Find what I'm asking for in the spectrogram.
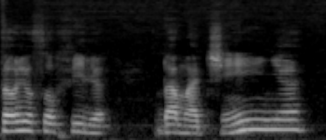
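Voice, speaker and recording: Her intonation moves in a lively way. The woman speaks very slowly. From Maranhão, northeastern Brazil (Codó). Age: 80s+. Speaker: anthropologist. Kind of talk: interview.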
